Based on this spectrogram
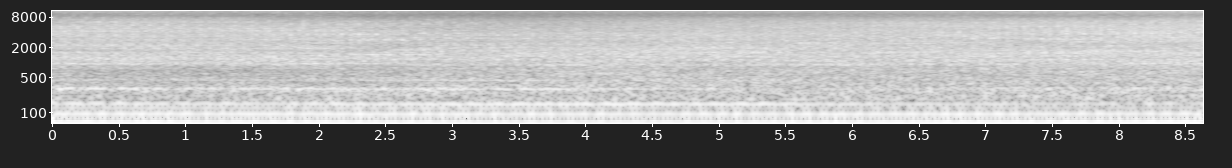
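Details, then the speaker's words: Ford 9N tractor four-cylinder just started and still cold, idling at a steady, even low putter with no knocks or misses; runs fine. "Nice, starts right up. What's nice about these tractors is you can still get parts for them. Still cold yet."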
